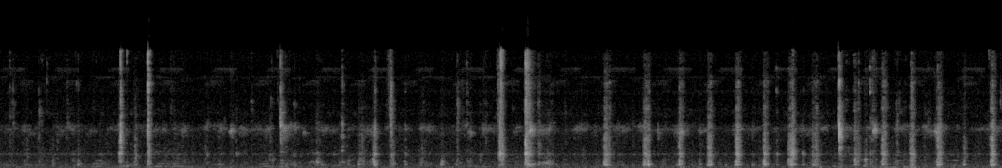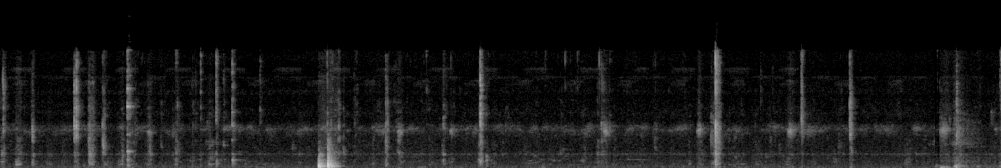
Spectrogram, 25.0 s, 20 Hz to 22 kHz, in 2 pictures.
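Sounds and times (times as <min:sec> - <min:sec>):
loud thump: 0:16.5 - 0:16.8.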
